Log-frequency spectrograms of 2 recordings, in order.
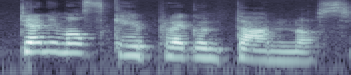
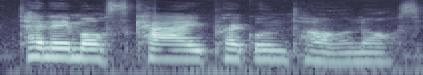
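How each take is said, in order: First: The phrase is said with clear syllable stress. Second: The phrase is said flat, without clear stress. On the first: The speaker calls it right. "Learn how to stress, ... you need to be able to stress" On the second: The speaker calls it wrong. "When you say it like this, ... you sound stupid to the examiner"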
